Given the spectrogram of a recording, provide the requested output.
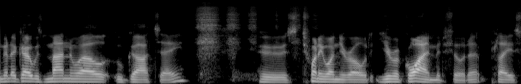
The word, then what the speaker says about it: Ugarte: Found a video of him pronouncing his own name, and he seems to miss out the G. He says Manuel Ugarte, which is, I presume,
